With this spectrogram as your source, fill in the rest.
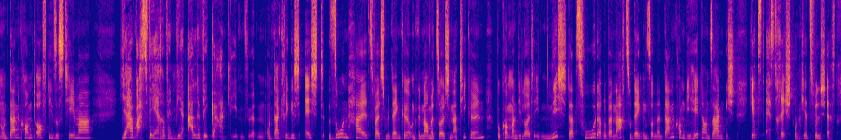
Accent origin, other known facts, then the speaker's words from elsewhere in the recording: Mainz, Rhineland-Palatinate, Germany; now in Berlin, Germany; Bin vor 5 Wochen hier nach Berlin gezogen, ich komme ursprünglich aus Mainz.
